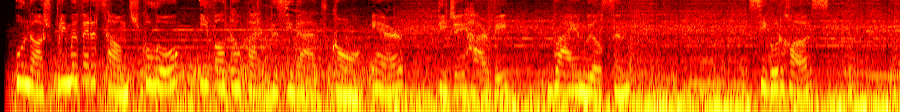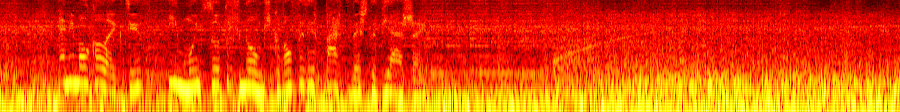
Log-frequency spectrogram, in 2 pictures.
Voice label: female Portuguese commercial

